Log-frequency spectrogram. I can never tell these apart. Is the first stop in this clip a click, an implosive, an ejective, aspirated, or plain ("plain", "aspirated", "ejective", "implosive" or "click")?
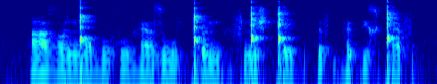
click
